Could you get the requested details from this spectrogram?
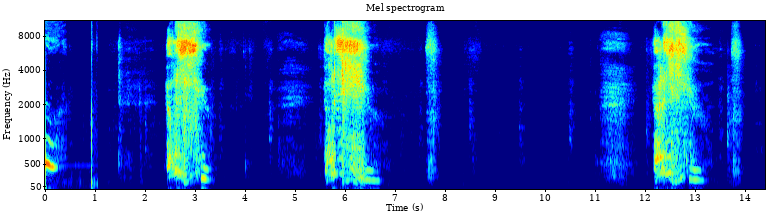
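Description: Three forceful sneezes a few seconds apart, with faint breaths and small sounds between, form a sneezing fit.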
